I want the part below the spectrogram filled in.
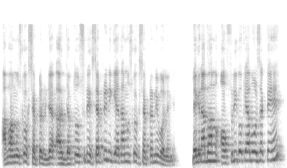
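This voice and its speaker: High-voiced Pakistani male lecturer. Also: fast. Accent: Pakistani Urdu. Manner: addresses students as "my child", repeats questions for drilling. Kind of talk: classroom lecture.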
